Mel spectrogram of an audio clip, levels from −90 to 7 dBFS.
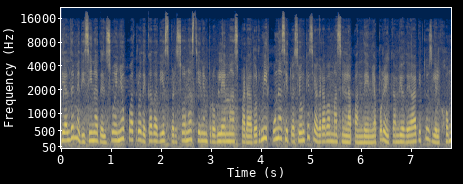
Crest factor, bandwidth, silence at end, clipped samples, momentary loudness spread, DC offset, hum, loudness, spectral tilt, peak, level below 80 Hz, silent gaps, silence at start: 10 dB; 19 kHz; 0 s; under 0.1%; 3 LU; under 0.1%; none; -12 LUFS; -5.5 dB/octave; 0 dBFS; -42 dBFS; none; 0 s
